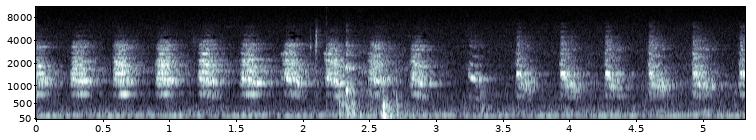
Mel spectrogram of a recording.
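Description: A wild turkey hen calls in a steady, evenly paced series of about a dozen raspy yelps, fairly loud, with no talking over it.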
